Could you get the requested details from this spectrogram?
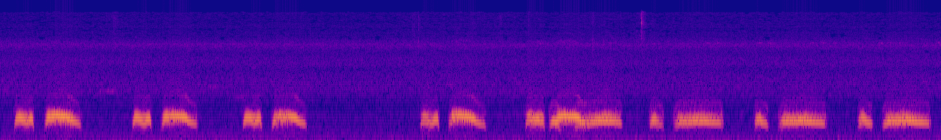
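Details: Spotted dove decoy bird from Kon Tum giving its cooing style, or nước gù. Low mellow two-part coos, a short note then a longer drawn-out one, repeated about once a second with a brief pause mid-clip.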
